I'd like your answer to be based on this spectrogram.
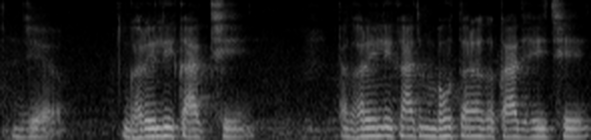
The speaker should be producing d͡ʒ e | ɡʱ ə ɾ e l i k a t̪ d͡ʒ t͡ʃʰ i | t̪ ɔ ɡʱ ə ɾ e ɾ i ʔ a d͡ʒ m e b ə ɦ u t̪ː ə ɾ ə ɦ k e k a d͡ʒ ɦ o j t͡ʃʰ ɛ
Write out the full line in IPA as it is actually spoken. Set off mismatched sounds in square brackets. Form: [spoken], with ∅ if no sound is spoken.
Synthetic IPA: d͡ʒ e | ɡʱ ə ɾ e l i k a [∅] d͡ʒ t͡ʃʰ i | t̪ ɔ ɡʱ ə ɾ e [l] i [k] a d͡ʒ m e b ə ɦ u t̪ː ə ɾ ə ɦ k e k a d͡ʒ ɦ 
